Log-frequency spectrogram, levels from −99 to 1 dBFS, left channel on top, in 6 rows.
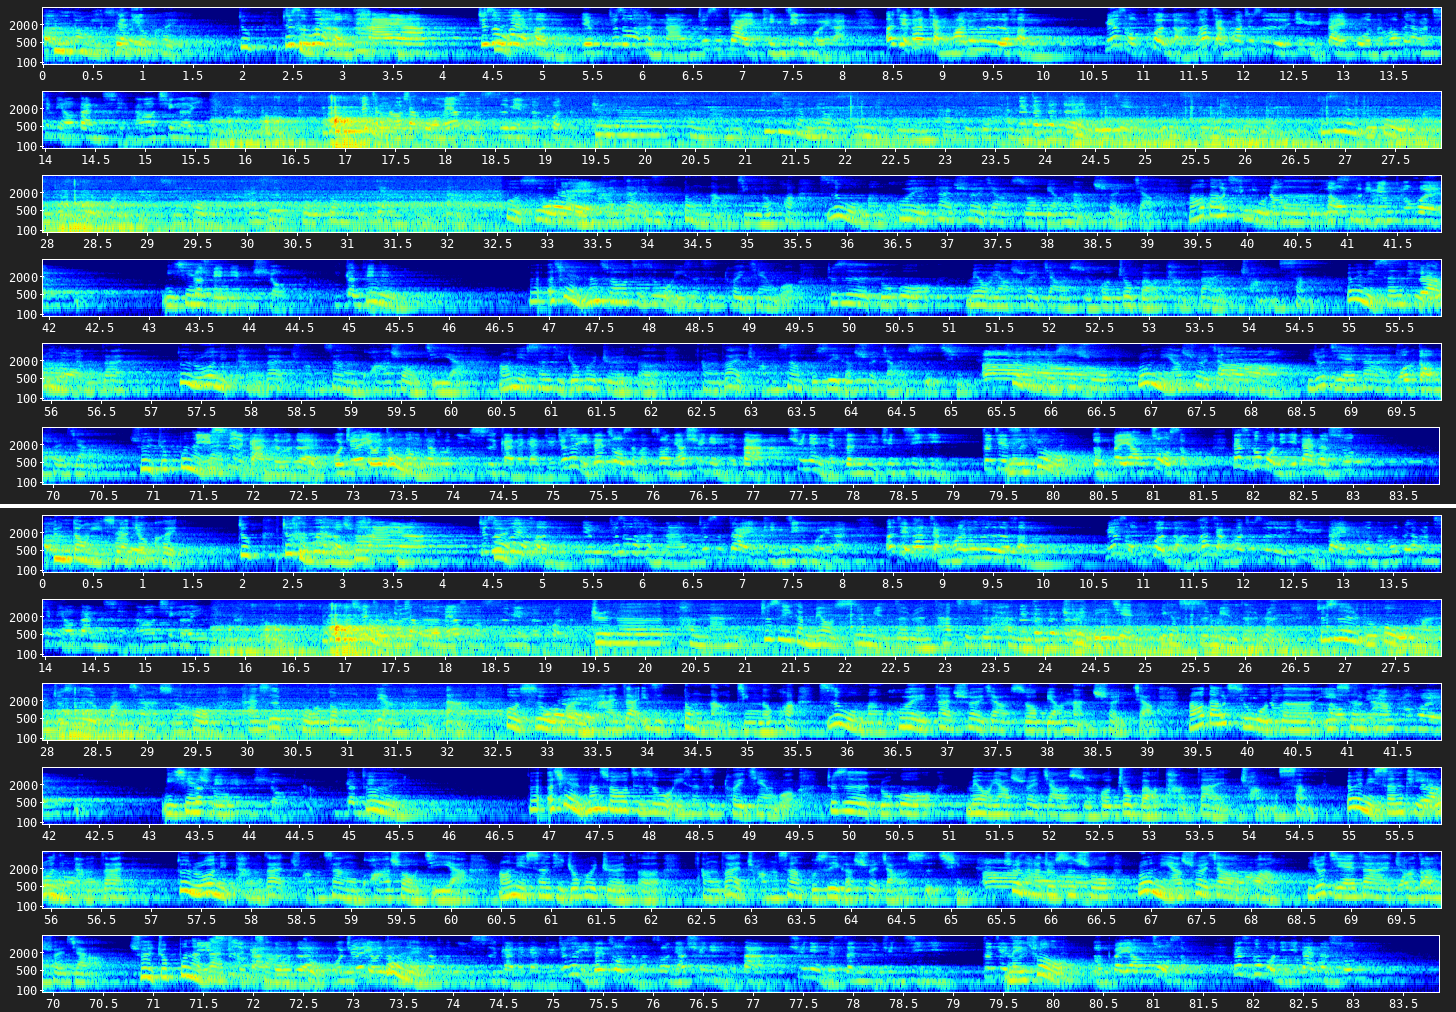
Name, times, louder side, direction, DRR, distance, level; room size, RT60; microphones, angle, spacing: voice 1, 0.1-1.4 2.0-3.6 4.5-4.7 16.8-18.0 19.5-41.5 43.1-43.9 45.1-45.6 46.8-50.9 51.2-54.7 55.0-56.8 57.3-66.6 66.9-68.3 68.6-70.5 70.8-72.7 73.3-73.8 79.5-80.2, right 3 dB, 40° right, 8 dB, 0.5 m, -44 dB
voice 2, 0.7-1.0 2.4-3.8 4.3-10.1 10.6-16.0 17.2-19.6 23.7-24.4 32.9-33.6 39.7-39.8 40.2-40.4 40.8-42.0 43.4-44.4 44.9-45.3 55.7-56.3 65.3-66.5 67.7-68.3 69.5-70.0 71.4-79.0 79.3-79.7 80.4-81.3 81.8-83.0, left 3 dB, 70° left, 7 dB, 0.8 m, -43 dB
sound 1, 15.6-32.6, left 1 dB, 35° left, 0.9 m, -43 dB
15.0 x 7.3 x 9.1 m, 2.9 s
head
